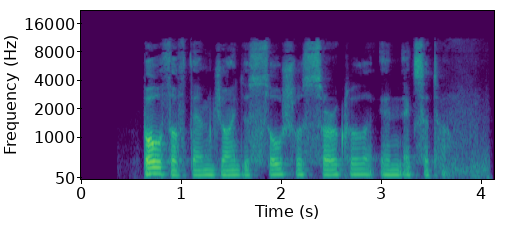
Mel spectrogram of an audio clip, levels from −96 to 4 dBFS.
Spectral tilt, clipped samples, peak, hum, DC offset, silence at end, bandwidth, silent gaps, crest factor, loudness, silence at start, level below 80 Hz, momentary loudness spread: -5.5 dB/octave; under 0.1%; -6 dBFS; none; under 0.1%; 0.05 s; 11.5 kHz; none; 24 dB; -29 LUFS; 0.65 s; -60 dBFS; 15 LU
